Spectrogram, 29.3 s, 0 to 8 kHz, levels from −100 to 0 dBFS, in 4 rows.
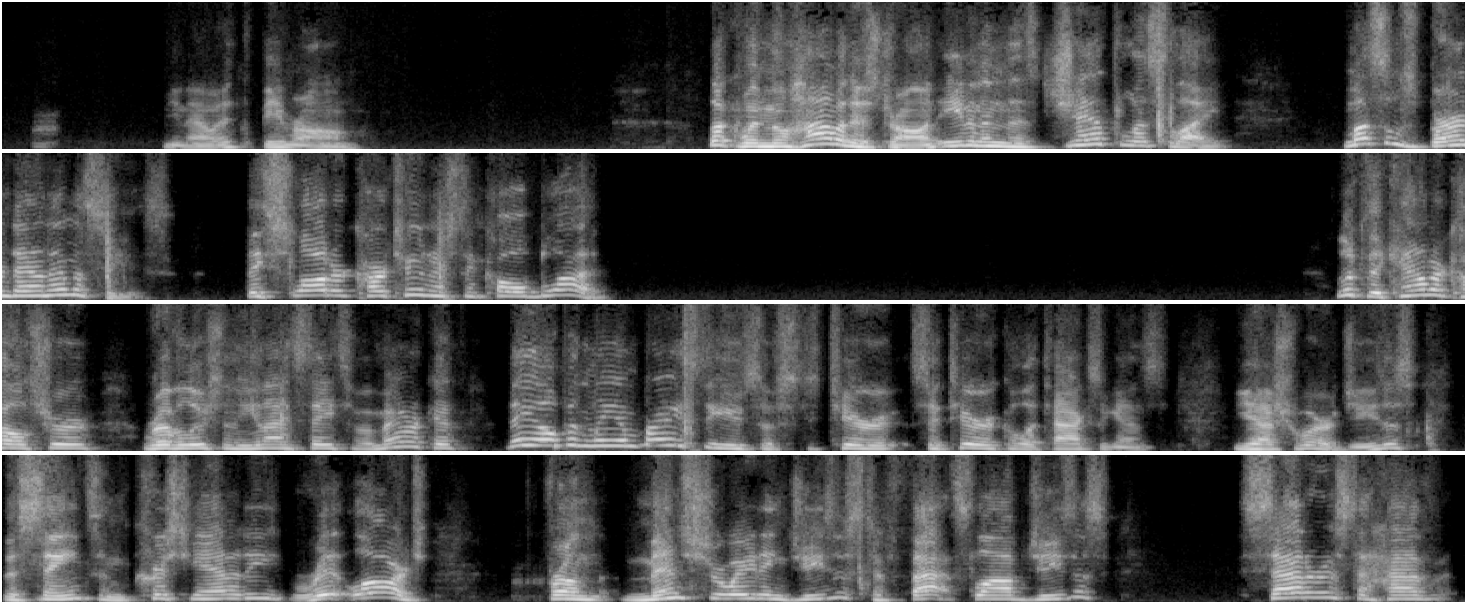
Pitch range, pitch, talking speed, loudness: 160-255 Hz, 195 Hz, 130 wpm, -21 LUFS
